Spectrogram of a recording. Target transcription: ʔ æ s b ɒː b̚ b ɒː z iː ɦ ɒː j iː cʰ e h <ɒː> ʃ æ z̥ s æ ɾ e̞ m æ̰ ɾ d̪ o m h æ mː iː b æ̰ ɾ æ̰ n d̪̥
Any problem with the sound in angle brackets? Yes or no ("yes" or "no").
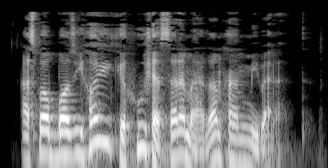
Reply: yes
